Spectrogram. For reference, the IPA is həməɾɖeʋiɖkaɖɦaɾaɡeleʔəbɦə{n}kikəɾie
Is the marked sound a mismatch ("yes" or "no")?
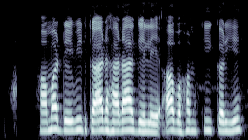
yes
